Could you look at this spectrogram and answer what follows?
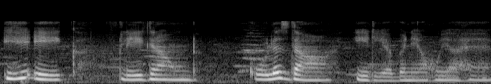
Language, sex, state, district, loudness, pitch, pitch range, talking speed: Punjabi, female, Punjab, Kapurthala, -18 LUFS, 210 Hz, 195-235 Hz, 120 wpm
